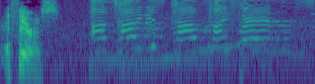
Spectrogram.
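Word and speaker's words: Etheirys: atheris to safety okay so I was pronouncing right atheris our time is come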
